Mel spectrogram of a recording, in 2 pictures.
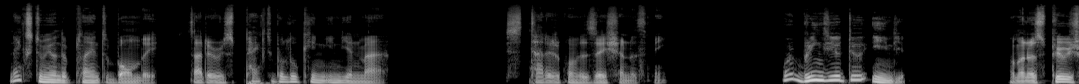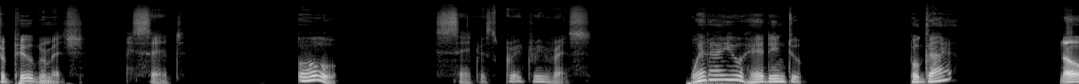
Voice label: Multi Accent Audiobook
